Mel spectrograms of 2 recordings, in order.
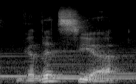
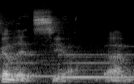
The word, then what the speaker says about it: Galicia: so happens that that 100-year-old man came from galitzia also known as galissa which is also a place further west a bit more pleasant weather no it's galitzia or some people call it Galino gachina as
